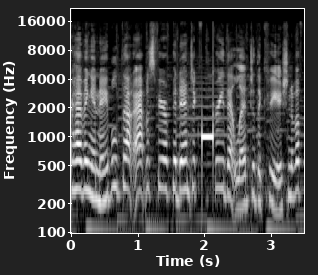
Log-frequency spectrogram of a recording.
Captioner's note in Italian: beep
